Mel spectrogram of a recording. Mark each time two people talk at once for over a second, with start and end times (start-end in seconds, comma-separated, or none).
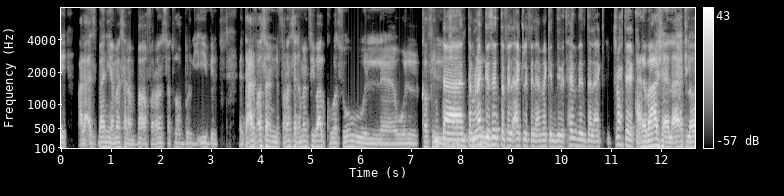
7.5-8.7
